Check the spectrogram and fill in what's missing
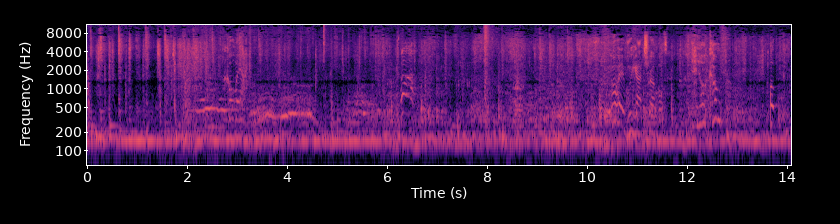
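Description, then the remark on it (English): Many lions in a film growl and roar together in a dense, continuous din, layered over a steady low rumble, with snarls and grunts rising and falling throughout. “How do you get this many lions?”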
